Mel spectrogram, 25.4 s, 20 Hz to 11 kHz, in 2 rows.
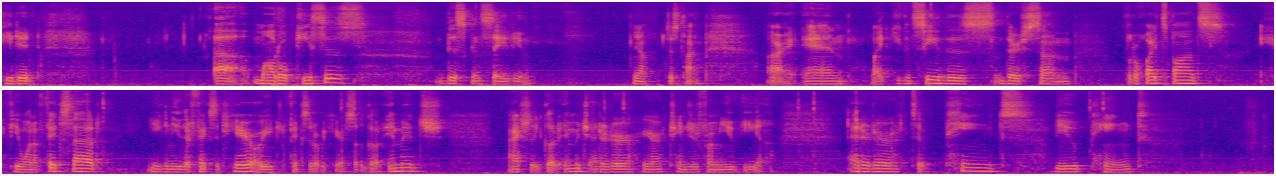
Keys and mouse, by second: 13.6 click, 16.2-19.1 drag, 20.7-23.8 drag.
